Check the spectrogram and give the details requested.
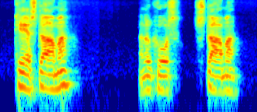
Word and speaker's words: Starmer: And of course, Starmer rhymes with karma.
